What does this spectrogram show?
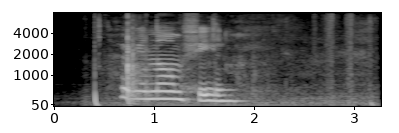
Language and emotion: Russian, sad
